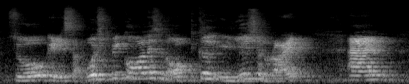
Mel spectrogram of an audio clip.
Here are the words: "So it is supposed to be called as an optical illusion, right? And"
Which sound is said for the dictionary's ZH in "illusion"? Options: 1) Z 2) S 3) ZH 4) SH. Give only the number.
4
